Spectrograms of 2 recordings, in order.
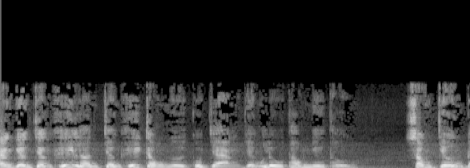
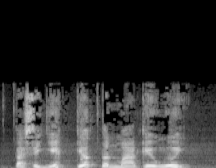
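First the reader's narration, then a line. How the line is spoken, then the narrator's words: Roared. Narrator (Vietnamese): Chàng gầm lên một tiếng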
